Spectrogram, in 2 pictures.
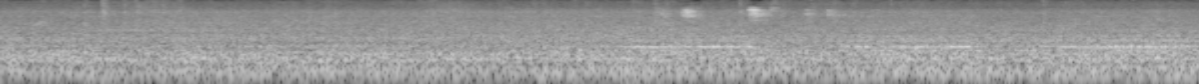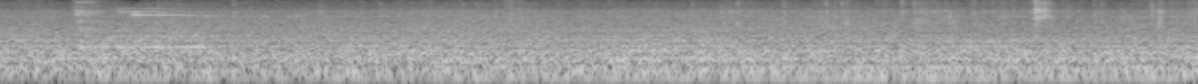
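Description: A bus engine hums steadily as the bus drives along a highway.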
